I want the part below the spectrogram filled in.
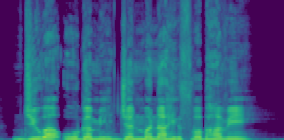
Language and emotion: Marathi, neutral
